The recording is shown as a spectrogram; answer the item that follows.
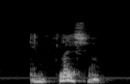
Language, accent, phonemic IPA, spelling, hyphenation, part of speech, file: English, Southern England, /ɪnˈfleɪ.ʃn̩/, inflation, in‧fla‧tion, noun, LL-Q1860 (eng)-inflation.wav
- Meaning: An act, instance of, or state of expansion or increase in size, especially by injection of a gas or liquid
